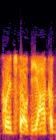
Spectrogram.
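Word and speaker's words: Creutzfeldt-Jakob: pronounced better it looks like jacob but they pronounce it kreutzfeld jacob disease you know uh out of the jungles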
